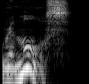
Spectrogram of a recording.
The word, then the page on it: remorse: British English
